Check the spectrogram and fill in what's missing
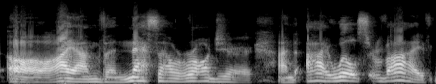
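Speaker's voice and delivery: slow, loud, theatrical declaration; slow dramatic villain voice; grand villain reveal. Acted. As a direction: announce it like a stage villain. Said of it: "she'll say".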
